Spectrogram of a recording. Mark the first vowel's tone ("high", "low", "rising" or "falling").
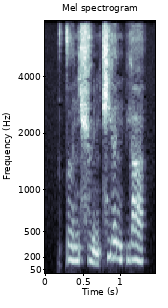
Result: rising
